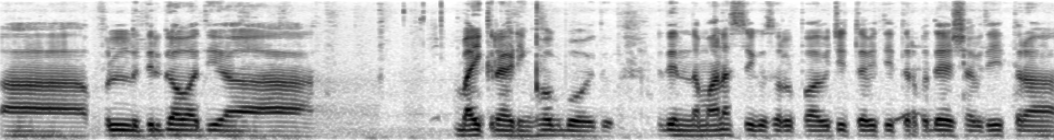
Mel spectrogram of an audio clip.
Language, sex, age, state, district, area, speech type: Kannada, male, 18-30, Karnataka, Udupi, rural, spontaneous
